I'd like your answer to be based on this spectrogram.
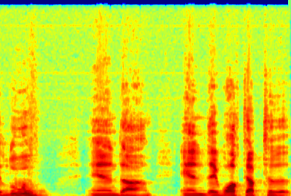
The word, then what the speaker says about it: Louisville: By the way, I had two roommates in college that were from Louisville, and you say it Louisville, like kind of got a mouthful of food, and it's two syllables, okay, Louisville.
